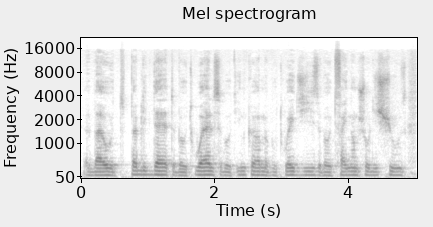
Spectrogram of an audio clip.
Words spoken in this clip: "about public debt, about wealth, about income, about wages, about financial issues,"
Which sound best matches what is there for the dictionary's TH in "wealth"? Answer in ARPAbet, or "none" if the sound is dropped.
S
